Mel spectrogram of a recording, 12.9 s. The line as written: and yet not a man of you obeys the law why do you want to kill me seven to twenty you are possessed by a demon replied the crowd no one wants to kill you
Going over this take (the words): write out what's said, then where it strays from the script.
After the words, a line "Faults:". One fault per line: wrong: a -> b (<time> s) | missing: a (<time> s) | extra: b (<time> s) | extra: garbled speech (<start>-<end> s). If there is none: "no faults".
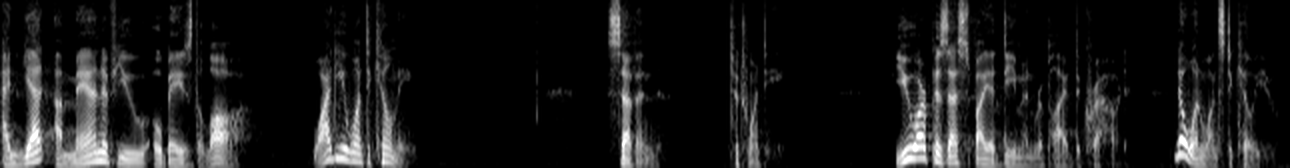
and yet a man of you obeys the law why do you want to kill me seven to twenty you are possessed by a demon replied the crowd no one wants to kill you
Faults:
missing: not (0.5 s)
